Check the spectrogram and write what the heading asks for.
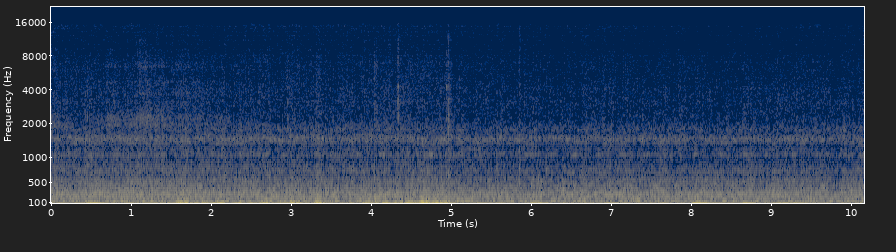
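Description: Low, uneven rumble that swells and fades, with a faint steady high whine beneath it and a few faint clicks.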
